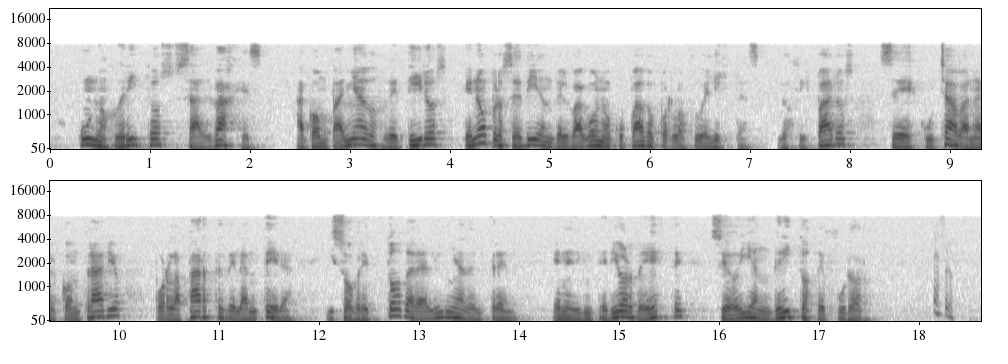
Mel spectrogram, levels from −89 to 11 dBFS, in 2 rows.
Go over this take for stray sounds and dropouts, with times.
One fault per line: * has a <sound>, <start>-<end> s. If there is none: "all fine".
* has a chirp, 18.1-18.4 s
